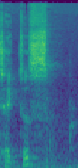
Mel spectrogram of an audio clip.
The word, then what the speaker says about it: Tectvs: it comes from Latin that's pronounced tactus and a definition by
